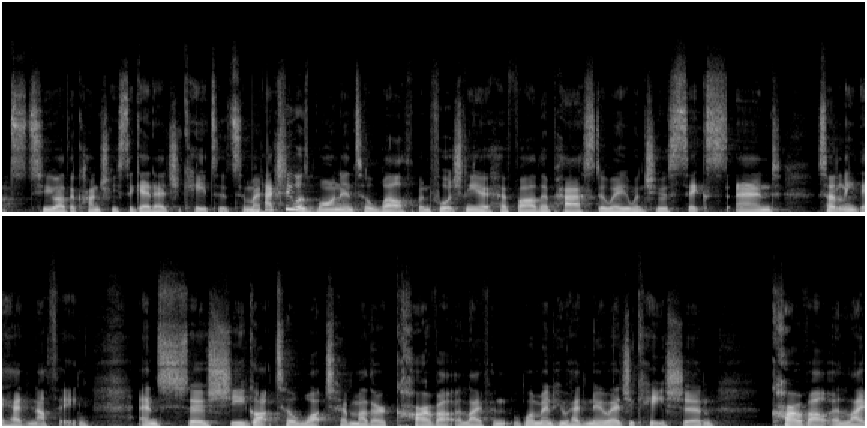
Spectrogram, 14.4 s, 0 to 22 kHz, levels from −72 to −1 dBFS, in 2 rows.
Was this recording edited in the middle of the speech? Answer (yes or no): yes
